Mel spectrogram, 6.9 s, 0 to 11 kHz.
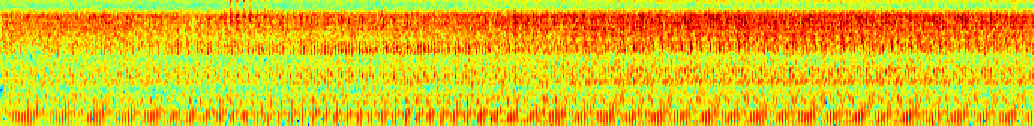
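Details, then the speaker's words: LeeBoy 1000 paver diesel that started then shut down, after fuel system work and preheat, engine warm: steady, even diesel clatter at constant idle with no hunting or stumbling; idling normally and staying running. "engine's warm Crank It Up good up by itself okay we're good"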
